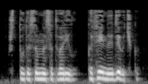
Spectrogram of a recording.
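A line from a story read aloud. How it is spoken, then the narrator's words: Quiet question. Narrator (Russian): негромко спросил Раймонд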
